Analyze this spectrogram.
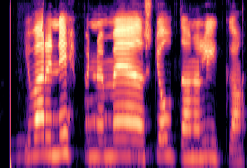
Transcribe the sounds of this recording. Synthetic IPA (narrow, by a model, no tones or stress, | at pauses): jɛvaɾɪnɪhpɪnːʏmɛðaðst̪joːwt̪ahanːaliːka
